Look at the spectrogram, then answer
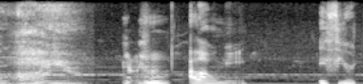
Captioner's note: clears throath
